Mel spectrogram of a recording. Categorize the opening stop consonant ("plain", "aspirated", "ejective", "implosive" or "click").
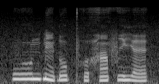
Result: implosive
